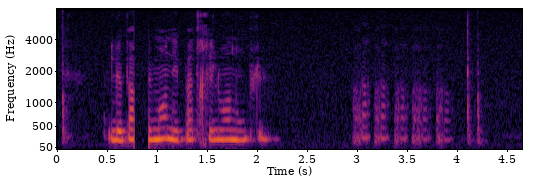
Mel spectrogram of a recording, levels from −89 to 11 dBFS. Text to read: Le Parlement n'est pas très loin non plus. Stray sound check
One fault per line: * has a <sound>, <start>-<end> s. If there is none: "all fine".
* has a dropout, 0.8-0.9 s
* has a laugh, 3.0-4.0 s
